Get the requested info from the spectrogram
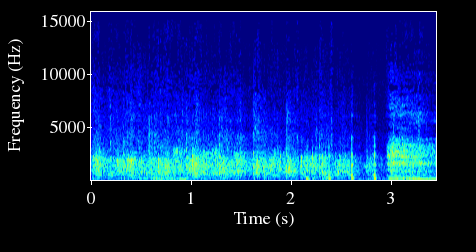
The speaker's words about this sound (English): A deserved round of applause, please. Back you go, guys, to your seats. Aren't they been very good sports? Can we please thank them? Well done.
